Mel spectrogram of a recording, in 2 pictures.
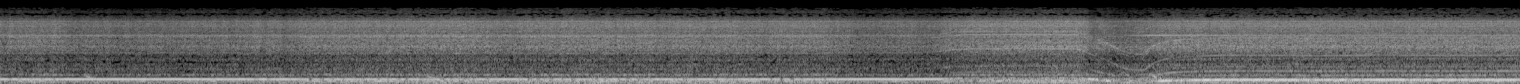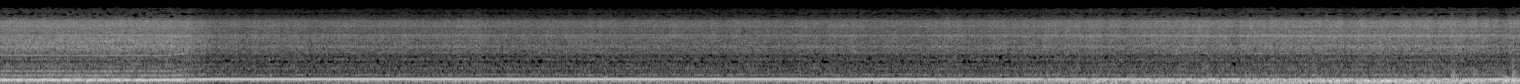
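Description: Cordless drill running steadily, driving a 1/4-20 combination drill-and-tap bit into the Jeep's frame rail. About ten seconds in, its pitch dips and settles lower and louder for several seconds, then returns to the steady tone.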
